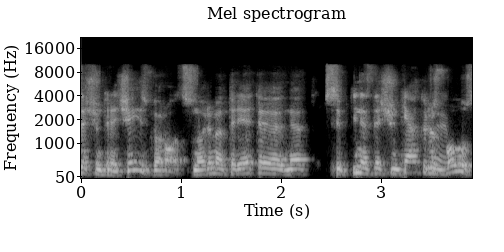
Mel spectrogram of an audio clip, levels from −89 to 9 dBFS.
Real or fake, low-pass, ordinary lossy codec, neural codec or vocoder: real; 9.9 kHz; AAC, 48 kbps; none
